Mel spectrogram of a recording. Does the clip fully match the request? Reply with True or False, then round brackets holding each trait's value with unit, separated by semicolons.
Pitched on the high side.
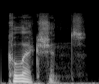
False (105 Hz)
